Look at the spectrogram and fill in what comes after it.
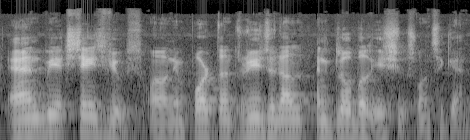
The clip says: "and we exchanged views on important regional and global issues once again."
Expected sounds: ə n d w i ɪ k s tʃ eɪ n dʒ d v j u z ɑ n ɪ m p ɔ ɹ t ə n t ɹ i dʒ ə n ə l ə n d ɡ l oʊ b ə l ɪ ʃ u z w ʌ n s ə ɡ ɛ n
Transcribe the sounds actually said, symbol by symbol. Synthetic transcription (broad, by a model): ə n d w i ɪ k s tʃ eɪ n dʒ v j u s ɑ n ɪ m p ɔ ɹ t ə n t ɹ i dʒ ə n ə l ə n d ɡ l oʊ b ə l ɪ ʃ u s w ʌ n s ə ɡ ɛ n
